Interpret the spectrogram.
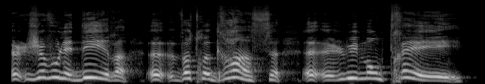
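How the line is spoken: Embarrassed stammering. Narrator (French): balbutia Jem, très rouge

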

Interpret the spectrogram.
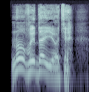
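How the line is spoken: Groaning, strained, flushed. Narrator (Russian): Застонав, выдавил красный Арни

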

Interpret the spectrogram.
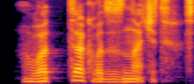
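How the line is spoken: Through gritted teeth. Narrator (Russian): сквозь зубы процедил Иван

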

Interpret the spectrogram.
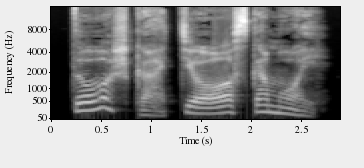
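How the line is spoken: Brother drawling. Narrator (Russian): протянул брат

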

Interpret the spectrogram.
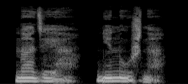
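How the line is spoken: Quiet. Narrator (Russian): негромко произнес Грит

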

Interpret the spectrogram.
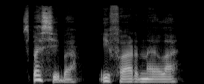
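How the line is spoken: Weary. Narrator (Russian): устало произнес Ренальд

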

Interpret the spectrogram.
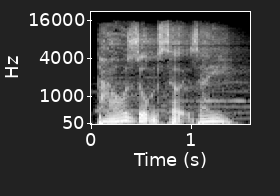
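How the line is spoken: Light airy female voice. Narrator (Vietnamese): cô gái kia đáp bằng một giọng nhẹ như gió

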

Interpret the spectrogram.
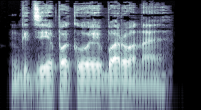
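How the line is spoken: Harsh, stern question. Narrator (Russian): снова спросил он, уже жестко и строго

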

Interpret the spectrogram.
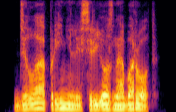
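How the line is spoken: Said gently. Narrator (Russian): мягко произнес Гарри

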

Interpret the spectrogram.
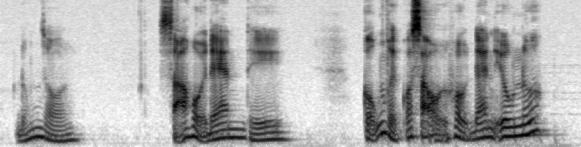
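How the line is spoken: Muttering while walking. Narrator (Vietnamese): Thằng Phú vừa đi vừa lẩm bẩm

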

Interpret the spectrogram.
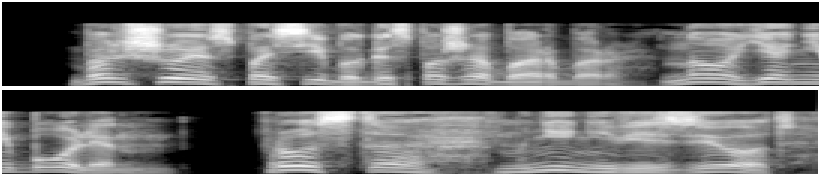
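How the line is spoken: Sighing. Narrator (Russian): вздохнул Люциан

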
